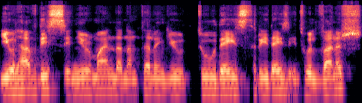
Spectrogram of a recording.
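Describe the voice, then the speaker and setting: A man speaks at a medium pitch with an Arabic accent. The recording is very clean, with a silent background. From Egypt. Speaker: coach and content creator. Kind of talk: interview.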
